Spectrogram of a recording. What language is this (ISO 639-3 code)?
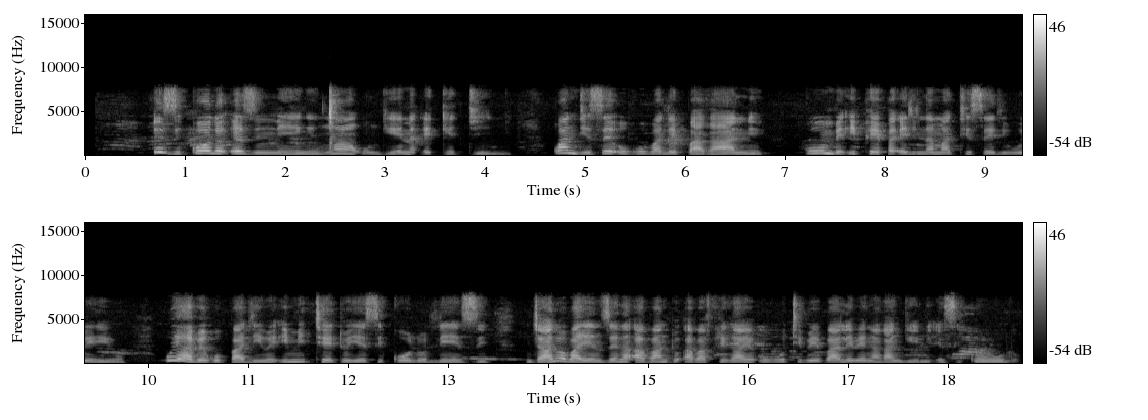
nde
